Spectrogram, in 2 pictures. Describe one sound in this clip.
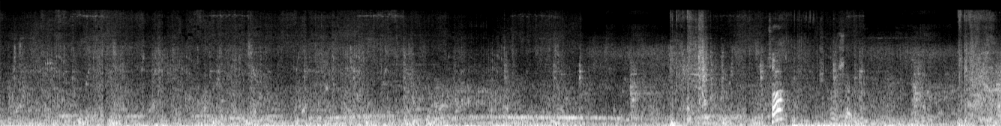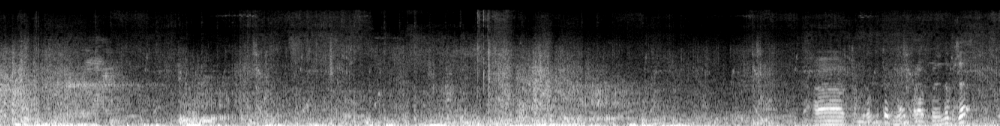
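Electric crackling and blasts sound from a video game battle.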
